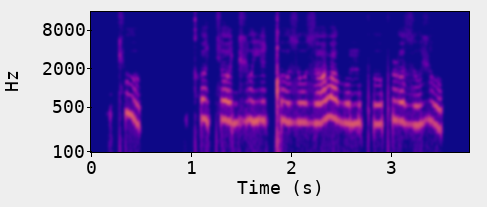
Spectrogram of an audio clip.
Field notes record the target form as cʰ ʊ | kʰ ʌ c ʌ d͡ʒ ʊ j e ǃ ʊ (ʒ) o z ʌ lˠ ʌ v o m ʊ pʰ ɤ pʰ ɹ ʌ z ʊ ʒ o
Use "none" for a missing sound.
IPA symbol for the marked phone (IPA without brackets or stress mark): z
